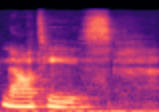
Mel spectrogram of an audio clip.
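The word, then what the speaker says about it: Nauthiz: which we have nties let me just make sure I'm pronouncing that right here okay yep now tease uh it translates literally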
